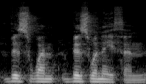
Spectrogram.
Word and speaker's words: Viswanathan: Geraldine Viswanathan. I probably butchered that. I'm sorry. I'm so sorry. It's Geraldine Viswanathan.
